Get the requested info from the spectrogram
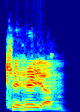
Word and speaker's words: Kehyeyan: It's Kehyeyan, yeah.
